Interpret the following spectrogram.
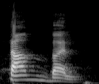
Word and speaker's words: تنبل: اچھا نگاہ کنید, یہ تنبل کو کیا تلفظ پڑھ رہے ہیں؟ تنبل. اردو میں کون سا ایسا لفظ ہے جو نون میم بن جاتا ہے؟ دمبا. ایک اور لفظ نہیں جس میں نون میم بن جائے.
